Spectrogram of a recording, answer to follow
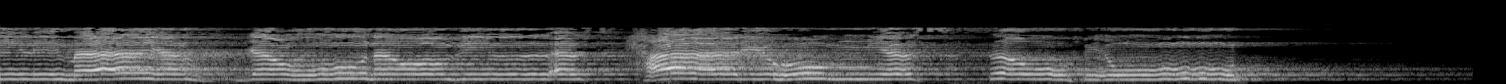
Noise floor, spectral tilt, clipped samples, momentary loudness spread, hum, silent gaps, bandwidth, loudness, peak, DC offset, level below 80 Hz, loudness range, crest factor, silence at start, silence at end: -55 dBFS; -6 dB/octave; under 0.1%; 15 LU; none; none; 5.8 kHz; -18 LUFS; -2 dBFS; under 0.1%; -64 dBFS; 7 LU; 16 dB; 0 s; 1.45 s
